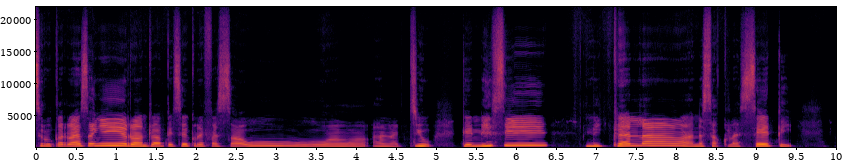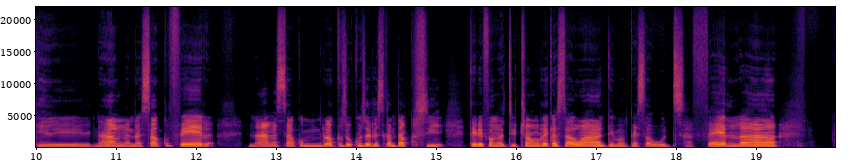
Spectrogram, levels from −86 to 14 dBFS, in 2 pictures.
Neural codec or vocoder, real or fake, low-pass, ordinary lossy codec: codec, 44.1 kHz, 3.4 kbps, Pupu-Codec; fake; none; none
